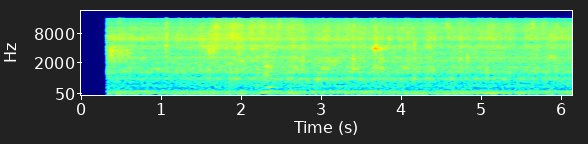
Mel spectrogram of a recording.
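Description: Steady sizzling of a mashed seeded-banana curry frying in oil in a stone pot, over a steady low rumble. It begins after a brief silence.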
